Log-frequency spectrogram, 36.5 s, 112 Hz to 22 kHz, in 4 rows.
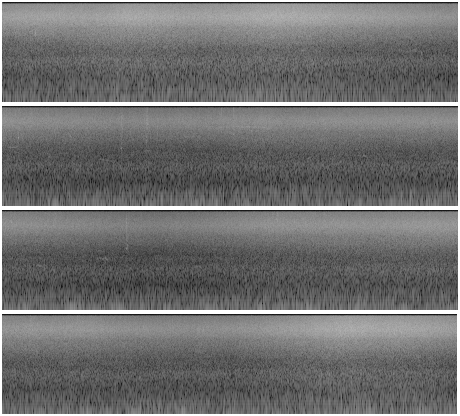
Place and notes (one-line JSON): {"title": "Tempelhofer Feld, Berlin - Wind in Robinia bush, drone of sound system", "date": "2019-06-15 18:20:00", "description": "behind a big Robinia bush, fresh wind, distant sound system drone, annoying since it can be heard often these days\n(Sony PCM D50, DPA4060)", "latitude": "52.48", "longitude": "13.41", "altitude": "49", "timezone": "Europe/Berlin"}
